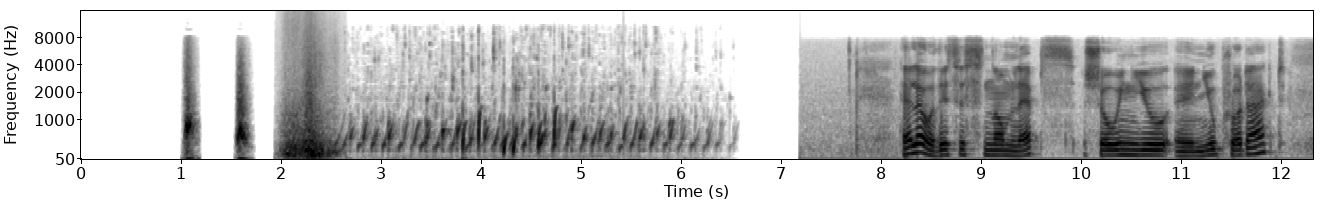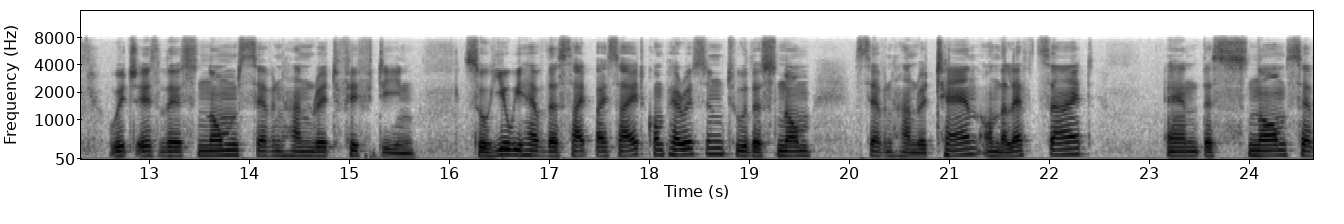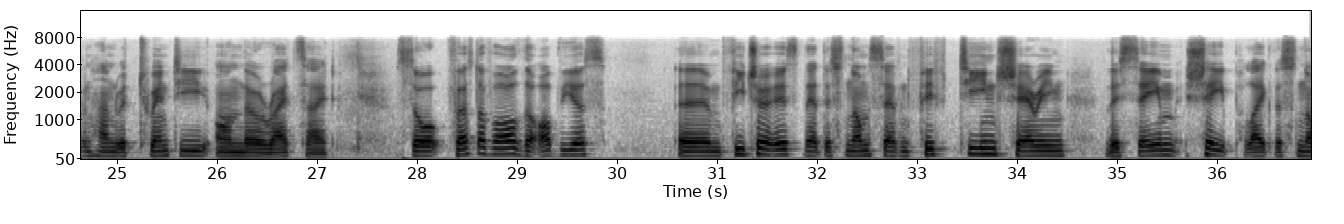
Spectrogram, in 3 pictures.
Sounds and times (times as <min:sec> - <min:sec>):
Speech: 0:08.2 - 0:22.5, 0:23.2 - 0:27.2, 0:27.8 - 0:29.9, 0:30.6 - 0:36.9.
